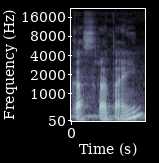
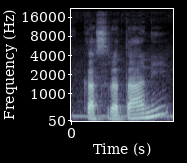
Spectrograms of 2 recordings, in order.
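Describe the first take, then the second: First: The word ends with the syllable 'tain'. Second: The word ends with the syllables 'ta-ni'. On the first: This is the common Bengali form. "বাংলায় প্রচলিত" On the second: This is the Arabic form. "আরবিতে একে বলা হয়"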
